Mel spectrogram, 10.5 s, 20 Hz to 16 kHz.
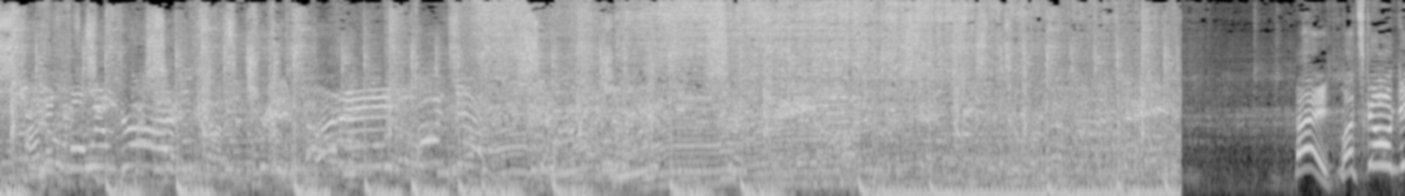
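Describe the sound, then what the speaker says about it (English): A twin-turbo Ford EcoBoost truck in four-wheel drive drag-racing a mint 2004 Honda CR125 dirt bike, loud engines roaring up close under excited shouting for about nine seconds, then cutting to quieter wind and voices. "2004 Mint CR125 versus the twin turbo Ford EcoBoost"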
